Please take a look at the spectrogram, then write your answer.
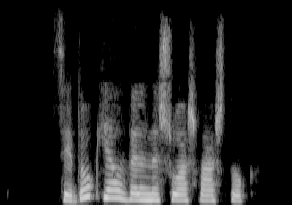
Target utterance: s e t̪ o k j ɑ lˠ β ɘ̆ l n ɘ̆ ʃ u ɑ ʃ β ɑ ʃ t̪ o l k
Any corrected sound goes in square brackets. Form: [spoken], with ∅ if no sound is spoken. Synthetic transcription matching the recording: s e [d̪] o k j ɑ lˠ β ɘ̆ l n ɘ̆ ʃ u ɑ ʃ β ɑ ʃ t̪ o [∅] k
